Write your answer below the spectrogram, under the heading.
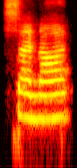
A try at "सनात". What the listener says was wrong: सना, त नहीं, क्या है ये? अधर सना, अधर सना, एक वार्ड हुआ ये, यहाँ से अधर सना, ये एक वार्ड हुआ, राइट?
